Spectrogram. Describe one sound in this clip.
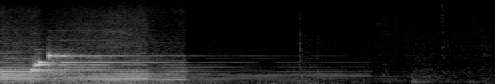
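A congregation sings a final held note that fades away in a large echoing hall.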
